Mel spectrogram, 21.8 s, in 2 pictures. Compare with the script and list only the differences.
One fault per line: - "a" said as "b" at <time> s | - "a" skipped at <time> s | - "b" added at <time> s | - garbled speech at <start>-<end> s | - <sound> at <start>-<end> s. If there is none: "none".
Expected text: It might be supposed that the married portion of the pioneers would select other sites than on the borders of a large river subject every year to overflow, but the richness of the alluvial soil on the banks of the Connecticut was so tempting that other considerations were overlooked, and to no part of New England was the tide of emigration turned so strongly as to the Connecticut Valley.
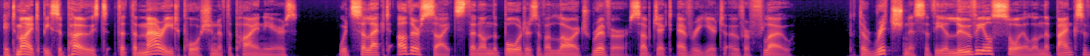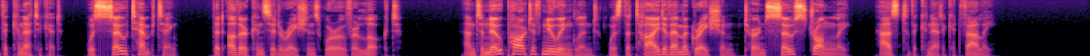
none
